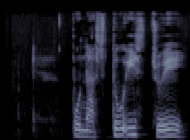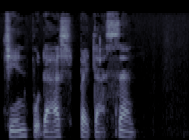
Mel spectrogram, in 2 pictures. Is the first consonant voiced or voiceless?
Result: voiceless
